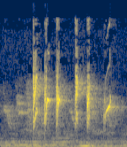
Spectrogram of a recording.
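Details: Konin trotol song used as tutor sound for caged birds: after a short quiet start, six sharp, very high chirps follow about every quarter second, each a quick down-slurred note, over faint low background hum.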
